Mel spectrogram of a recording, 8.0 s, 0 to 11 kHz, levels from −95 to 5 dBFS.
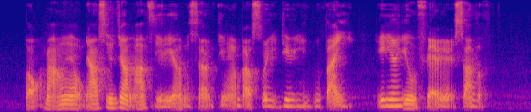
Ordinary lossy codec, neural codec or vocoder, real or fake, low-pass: none; autoencoder, 22.05 kHz, a latent of 192 numbers a frame, VITS, trained on one speaker; fake; none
